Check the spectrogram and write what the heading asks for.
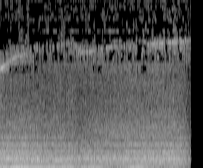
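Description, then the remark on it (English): A loud, steady truck engine drones with a low rumbling hum, its pitch creeping up slightly and then holding before cutting off abruptly after nearly four seconds. “Oh man, I love it anytime I see the truck, I just want to hit this.”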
